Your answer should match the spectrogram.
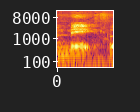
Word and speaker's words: Mick: It's an I. It's M-I-C. – Oh, okay. Yeah, oh, yeah. Mick Jenkins. – Yeah, okay. – Like Mick. Like, not Mick, but Mick. – Yeah, I got it. Spelled like Mike. – Spelled like Mike, but it's Mick.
